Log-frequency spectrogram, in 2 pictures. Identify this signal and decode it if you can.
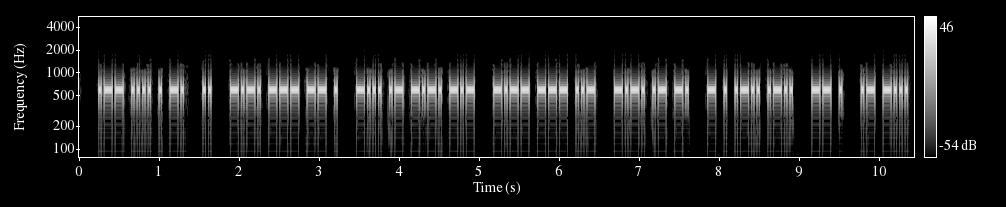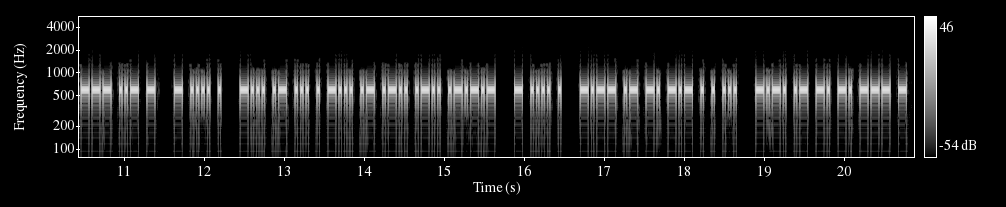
Morse code, heard as a keyed tone, about 34 wpm, 600 Hz. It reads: WHEN I COME BACK YOU CAN TELL ME ABOUT THE BASEBALL. THE YANKEES CANNOT
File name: the old man and the sea / the old man and the sea 1 35wpm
